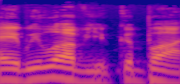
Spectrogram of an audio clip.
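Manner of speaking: put-on general Eastern European accent. Playing someone in Ukraine signing off, in a general Eastern European accent. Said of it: "this is general Eastern European accent".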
